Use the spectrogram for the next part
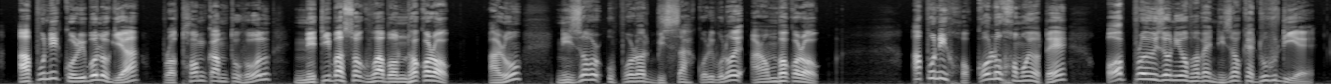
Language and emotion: Assamese, disgusted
